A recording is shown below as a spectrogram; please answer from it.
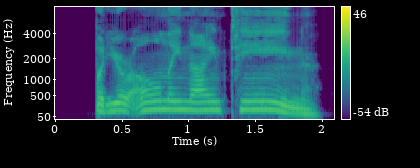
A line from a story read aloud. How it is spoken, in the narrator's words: Rick pleaded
